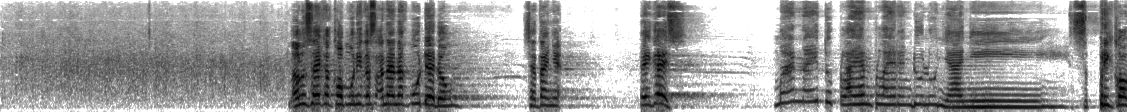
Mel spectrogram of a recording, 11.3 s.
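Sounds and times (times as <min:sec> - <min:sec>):
audience applause: 0:00.0 - 0:03.1
speech: 0:02.9 - 0:05.8, 0:06.4 - 0:07.0, 0:07.7 - 0:11.2.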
